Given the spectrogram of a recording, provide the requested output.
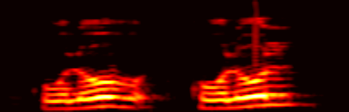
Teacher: But we're going to make the vowel short because followed by همزة الوصل.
